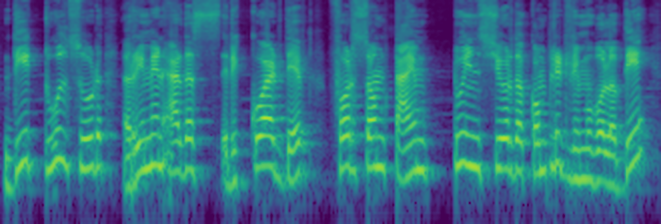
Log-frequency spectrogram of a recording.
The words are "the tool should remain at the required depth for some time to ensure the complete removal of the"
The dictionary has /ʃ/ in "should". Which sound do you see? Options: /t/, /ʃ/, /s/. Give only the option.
/s/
